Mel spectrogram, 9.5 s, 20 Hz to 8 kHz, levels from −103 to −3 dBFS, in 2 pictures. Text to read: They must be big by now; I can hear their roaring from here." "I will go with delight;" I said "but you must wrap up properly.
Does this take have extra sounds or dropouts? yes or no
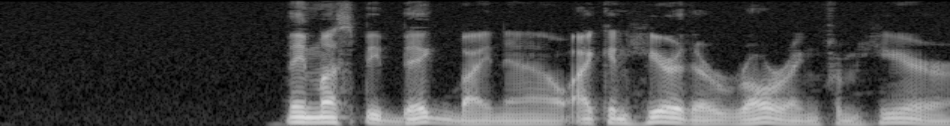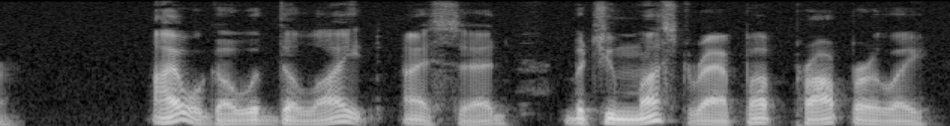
no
